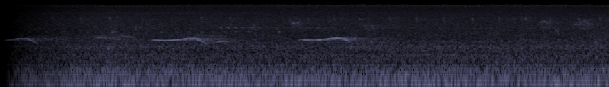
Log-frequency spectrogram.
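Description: Four short, slurred whistled bird calls, each rising then dropping, in the first three and a half seconds, over a steady low rumble.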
